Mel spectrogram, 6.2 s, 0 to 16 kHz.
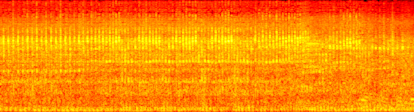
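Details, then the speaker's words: Honda Beat FI K44 scooter: rough metallic plate-like tapping that rises with throttle; fan magnet checked and seems fine, owner suspects connecting rod (stang); engine then disassembled. Cause not confirmed. "Kalau menurut saya ini seperti suara stang karena udah saya cek bagian magnet kipas seperti aman guys karena ini suaranya seiring dengan gas jadi ketukan besi ketukan plat gitu"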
